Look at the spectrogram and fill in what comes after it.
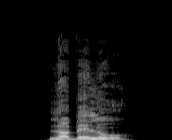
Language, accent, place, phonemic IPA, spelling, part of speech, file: German, Germany, Berlin, /laˈbɛlo/, Labello, noun, De-Labello.ogg
- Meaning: 1. lip balm; chapstick (a plastic stick including a substance that is applied to the lips to relieve dry lips) 2. lip balm; chapstick (such a substance)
